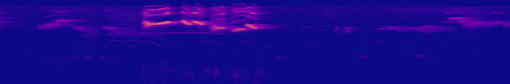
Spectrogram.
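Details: Male orange-headed thrush in a lure for stimulating singing: soft whistled notes lead to a loud, tumbling run of slurred whistles, then quieter warbling after a brief gap.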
